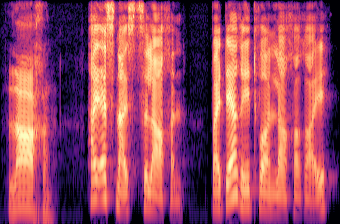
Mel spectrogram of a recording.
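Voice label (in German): "laachen", wittlicher woerterbuch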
